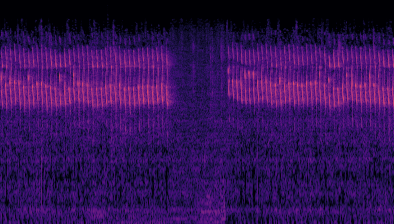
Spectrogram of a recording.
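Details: Cililin in long rolling song: quick, bright, high notes repeated at a fast even pace. One burst of over three seconds is followed by a short silence and a second equally long burst.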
